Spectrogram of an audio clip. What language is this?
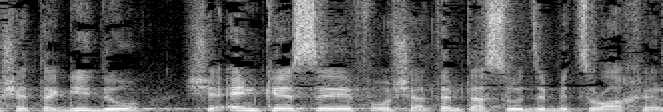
Hebrew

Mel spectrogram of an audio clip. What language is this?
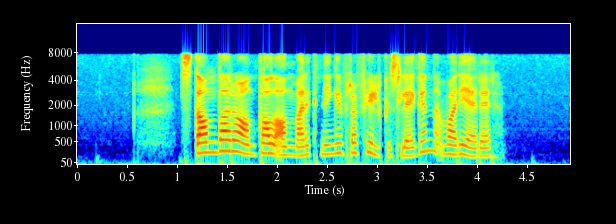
Norwegian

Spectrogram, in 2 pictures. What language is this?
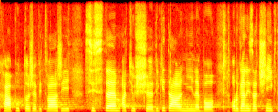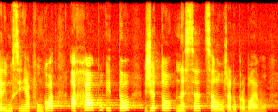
Czech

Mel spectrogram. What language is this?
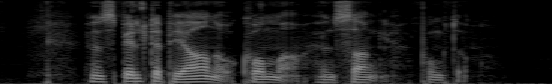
Norwegian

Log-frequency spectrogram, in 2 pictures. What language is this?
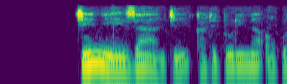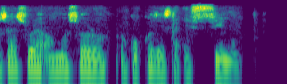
Ganda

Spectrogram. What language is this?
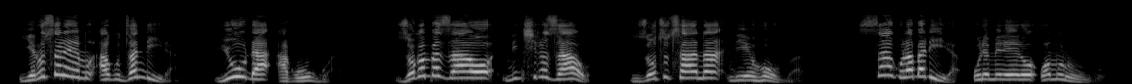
Nyanja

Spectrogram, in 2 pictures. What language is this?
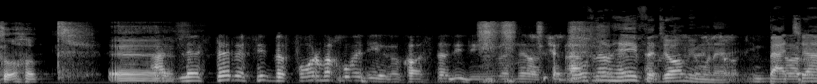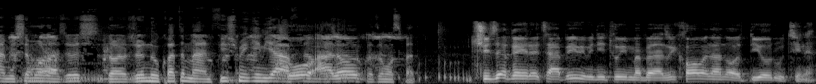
Persian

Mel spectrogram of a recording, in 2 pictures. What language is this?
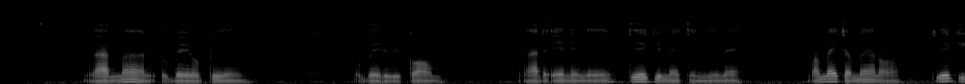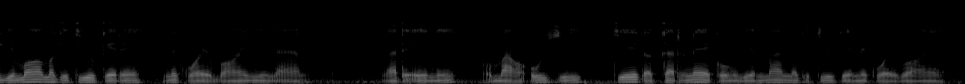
Acoli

